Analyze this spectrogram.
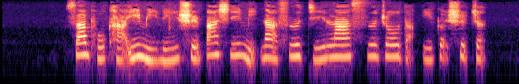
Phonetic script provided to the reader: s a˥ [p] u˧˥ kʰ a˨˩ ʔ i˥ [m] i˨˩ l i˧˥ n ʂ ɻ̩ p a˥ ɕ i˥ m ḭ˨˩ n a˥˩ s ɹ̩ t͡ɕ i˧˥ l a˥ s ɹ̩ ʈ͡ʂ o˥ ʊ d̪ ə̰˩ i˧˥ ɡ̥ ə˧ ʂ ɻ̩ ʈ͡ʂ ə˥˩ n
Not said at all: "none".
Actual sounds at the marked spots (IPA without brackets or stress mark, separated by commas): pʰ, m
